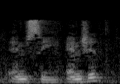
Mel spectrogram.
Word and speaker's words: NCNGN: Just to serve as a refresher, the North Carolina Next Generation Network, or NCNGN, pronounced NC Engine,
